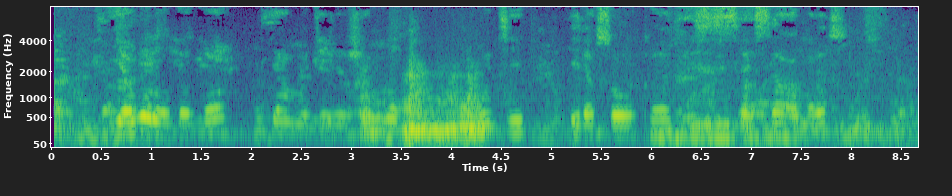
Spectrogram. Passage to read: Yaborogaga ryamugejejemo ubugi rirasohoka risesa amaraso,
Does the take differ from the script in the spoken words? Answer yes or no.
no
